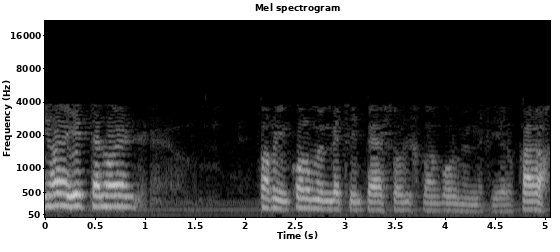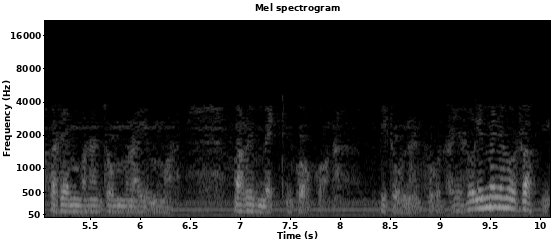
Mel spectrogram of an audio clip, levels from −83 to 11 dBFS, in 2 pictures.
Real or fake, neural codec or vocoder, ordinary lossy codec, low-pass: real; none; AAC, 16 kbps; 7.2 kHz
